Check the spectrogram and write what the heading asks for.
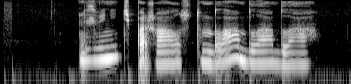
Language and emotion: Russian, sad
